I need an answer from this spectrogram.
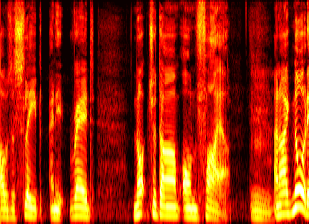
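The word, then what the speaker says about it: Notre-Dame: And this week, one of the, I think, sadder stories when it comes to history, archaeology, architecture, the burning of Notre Dame. – I noticed you said Notre Dame then. I know Americans say Notre Dame, right? – Well, that's the football team.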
